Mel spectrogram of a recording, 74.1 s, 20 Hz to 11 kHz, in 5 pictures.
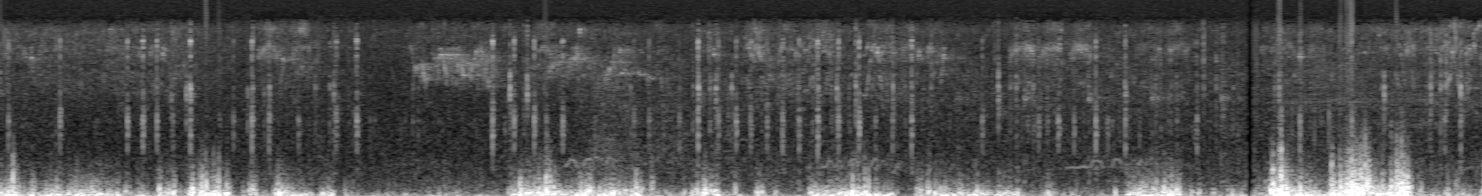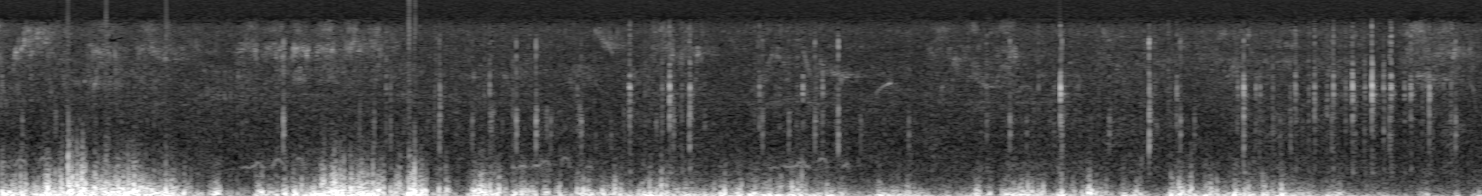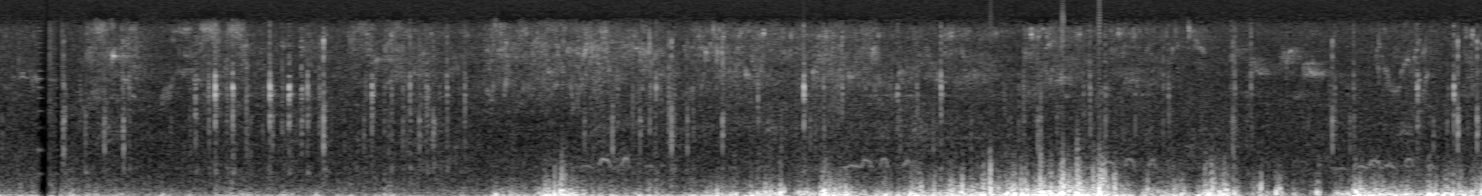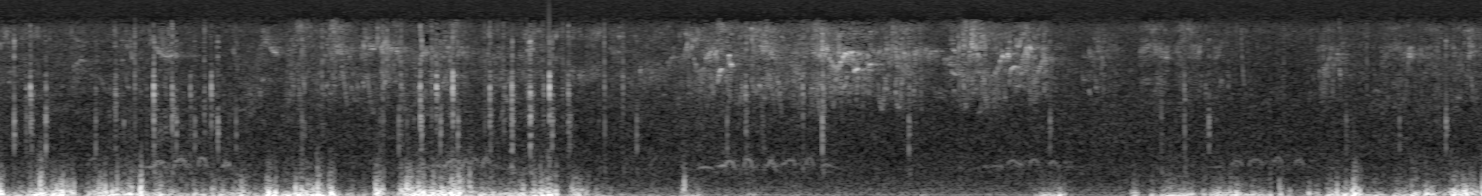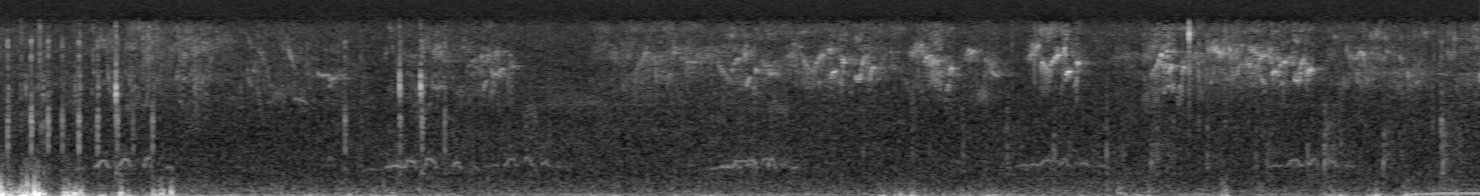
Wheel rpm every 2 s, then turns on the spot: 0, 0, 0, 0, 0, 0, 0, 0, 0, 0, 0, 0, 0, 0, 0, 0, 0, 0, 0, 0, 0, 0, 0, 0, 0, 0, 0, 0, 0, 0, 0, 0, 0, 0, 0, 0, 0.
none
